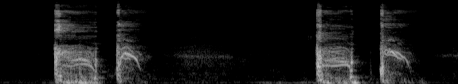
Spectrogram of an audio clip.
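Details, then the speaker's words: Adult cough, recorded December 2021 indoors in an apartment; the person attributes it to frequencies targeting the lungs: four harsh, forceful bursts in two pairs separated by a short quiet gap in a quiet room. "that is from frequencies to my lungs"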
